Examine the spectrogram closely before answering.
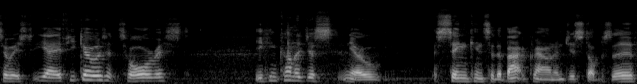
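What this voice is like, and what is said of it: British accent. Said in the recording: “you can tell by the accent, is from the UK”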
